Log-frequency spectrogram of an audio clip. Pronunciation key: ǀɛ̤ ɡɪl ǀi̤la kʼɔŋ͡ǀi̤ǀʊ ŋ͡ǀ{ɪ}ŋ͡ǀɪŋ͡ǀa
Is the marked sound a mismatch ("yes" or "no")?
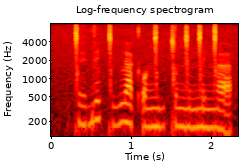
no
